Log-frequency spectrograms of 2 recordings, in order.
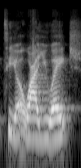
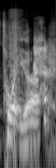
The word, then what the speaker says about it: Toya: Just to be clear, y'all, my mama did not name me Toyuh. I know people that confuses people like it's Toya.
